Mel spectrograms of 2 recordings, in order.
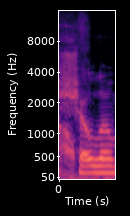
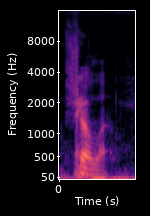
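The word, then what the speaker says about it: Xolo: Sholo Mardueña. There you go. – Great. I'm loving that name for me to not pronounce correctly. But thank you. – Sholo. There you go. – Sholo.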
